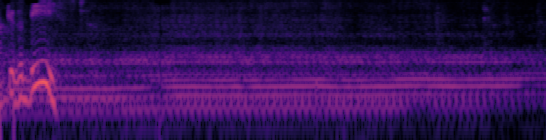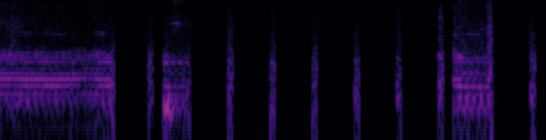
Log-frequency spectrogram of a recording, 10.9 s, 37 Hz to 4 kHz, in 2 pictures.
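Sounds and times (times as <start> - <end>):
speech: 0.0 - 0.8
neighbor's car engine rumbling: 0.0 - 6.6.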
